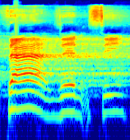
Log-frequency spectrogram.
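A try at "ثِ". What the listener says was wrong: সি না, এটা থি হবে। জিব্বার আগা সামনের ওপরের দুই দাঁতের আগায় লাগিয়ে থা, নরম থা, থা জের থি,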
